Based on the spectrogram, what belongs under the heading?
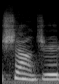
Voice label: "shang4zhi1", Chinese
